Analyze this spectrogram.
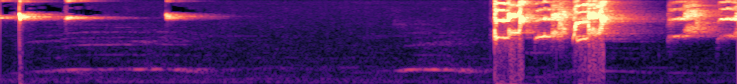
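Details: Lovebird sound used to provoke other birds: short high chirps, then a burst of dense harsh chattering around the middle and a brief final chatter.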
